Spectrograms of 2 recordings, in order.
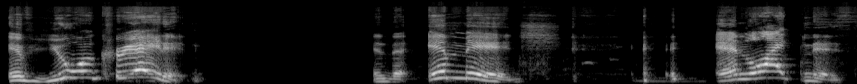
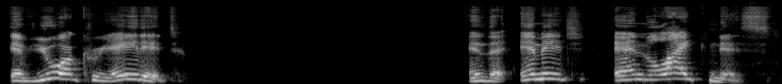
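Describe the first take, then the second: First: Very slow, loud and high emphasis; exaggeratedly drawn-out, raised-voice repeat; for the slow folks. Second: Slow, deliberate emphasis; measured, weighty delivery; leaning into it. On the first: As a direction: spell it out loudly for slow listeners. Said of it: "say this again for the slow folks". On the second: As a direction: draw the phrase out to make the point. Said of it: "I'ma lean into this one". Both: Real, not acted.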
